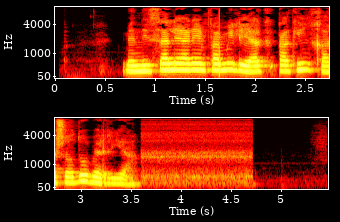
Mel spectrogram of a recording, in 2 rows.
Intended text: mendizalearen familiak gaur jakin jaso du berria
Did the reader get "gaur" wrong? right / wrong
wrong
